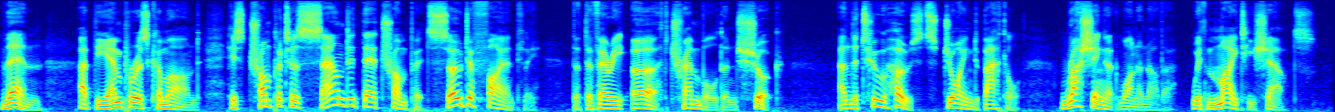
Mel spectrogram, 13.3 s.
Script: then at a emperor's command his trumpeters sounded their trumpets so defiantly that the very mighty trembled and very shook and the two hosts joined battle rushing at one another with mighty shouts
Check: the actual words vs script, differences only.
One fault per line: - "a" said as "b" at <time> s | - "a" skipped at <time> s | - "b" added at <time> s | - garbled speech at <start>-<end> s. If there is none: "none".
- "a" said as "the" at 1.0 s
- "mighty" said as "earth" at 6.3 s
- "very" skipped at 7.4 s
